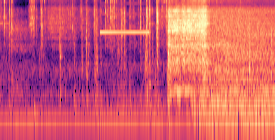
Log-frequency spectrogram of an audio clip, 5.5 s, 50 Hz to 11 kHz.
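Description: A few light clicks and a one-second beep, then the starter of a Nissan RB20 two-litre single-cam straight-six cranks briefly. The engine catches within a second and settles into a steady idle.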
